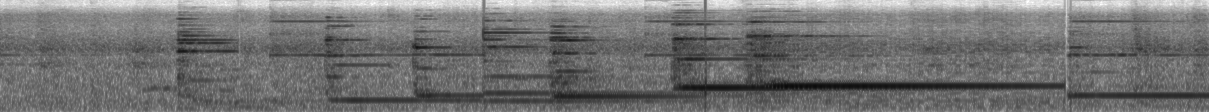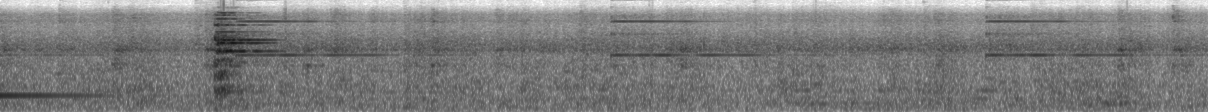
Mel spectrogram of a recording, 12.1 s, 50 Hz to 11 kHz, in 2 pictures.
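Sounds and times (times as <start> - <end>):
wooden xylophone notes: 0.8 - 8.0.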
